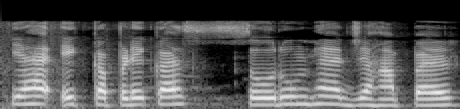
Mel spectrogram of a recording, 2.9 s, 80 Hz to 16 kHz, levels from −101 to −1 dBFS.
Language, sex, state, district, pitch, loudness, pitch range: Hindi, female, Chhattisgarh, Raipur, 230 Hz, -15 LUFS, 220-245 Hz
